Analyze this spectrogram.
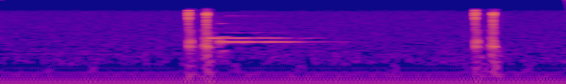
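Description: A short computer chime sounds once.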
